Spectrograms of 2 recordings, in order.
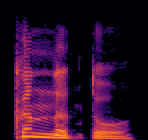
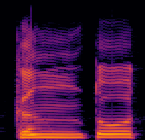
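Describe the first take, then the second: First: The N is a full consonant with an extra vowel. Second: The vowel is nasalized with no consonant or glide. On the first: The speaker calls it wrong. "Não fala isso" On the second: The speaker calls it right. "falamos o quê?"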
